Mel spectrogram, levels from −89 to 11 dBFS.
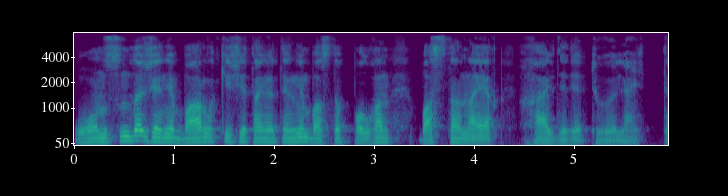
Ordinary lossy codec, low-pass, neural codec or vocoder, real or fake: AAC, 32 kbps; 7.2 kHz; codec, 16 kHz, 8 kbps, FunCodec, trained on LibriTTS, 25 frames a second; fake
